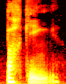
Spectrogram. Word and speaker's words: parking: from English but still you should pronounce it the French way paring parking okay and the last one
